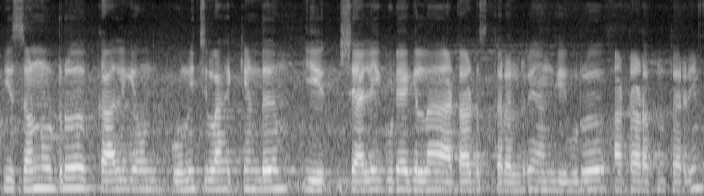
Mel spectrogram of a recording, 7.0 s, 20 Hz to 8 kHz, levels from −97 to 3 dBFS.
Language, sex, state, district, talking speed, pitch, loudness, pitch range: Kannada, male, Karnataka, Belgaum, 155 wpm, 140 Hz, -16 LUFS, 130-140 Hz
